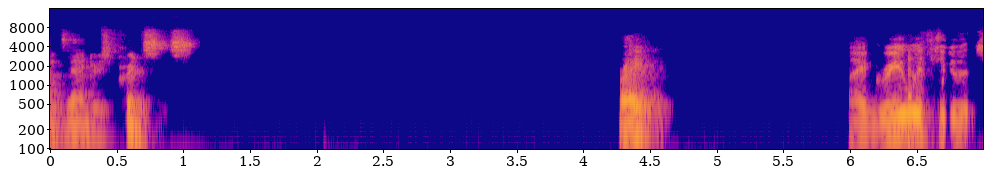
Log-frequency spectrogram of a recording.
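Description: An older man speaks calmly and thoughtfully into a close microphone, with pauses.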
